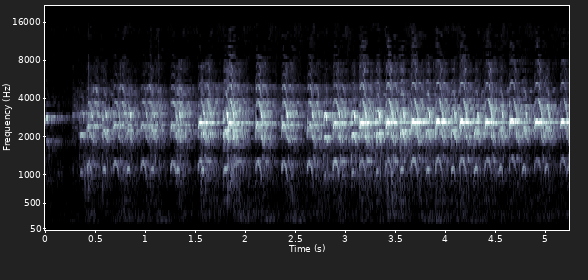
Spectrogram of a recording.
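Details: Southern Lapwing (quero-quero) on monotonous green grasslands, watching over its territory and marking the movements of strangers; harsh, high, buzzy notes repeated rapidly, about four per second, in a steady unbroken series over a faint background hum.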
